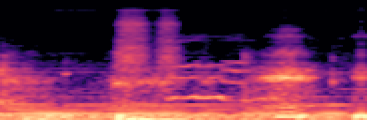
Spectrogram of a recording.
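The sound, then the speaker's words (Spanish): A cat gives a couple of soft, brief meows, the second slightly higher and more drawn out, heard faintly over a steady low background hum with no one talking. “Ah, ahora sí está hablando.”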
